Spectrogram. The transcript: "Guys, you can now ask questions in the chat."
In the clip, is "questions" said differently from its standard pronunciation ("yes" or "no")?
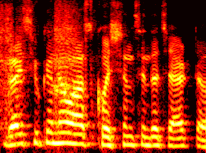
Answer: yes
